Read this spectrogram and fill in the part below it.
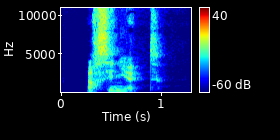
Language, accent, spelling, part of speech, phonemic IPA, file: French, France, arséniate, noun, /aʁ.se.njat/, LL-Q150 (fra)-arséniate.wav
- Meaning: arsenate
